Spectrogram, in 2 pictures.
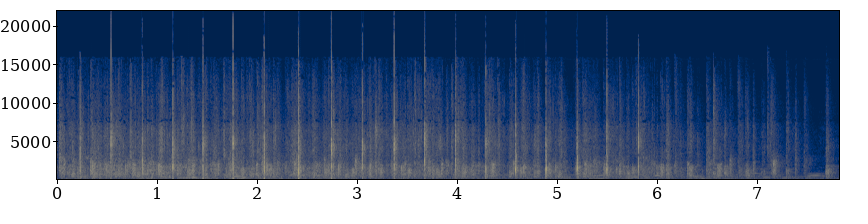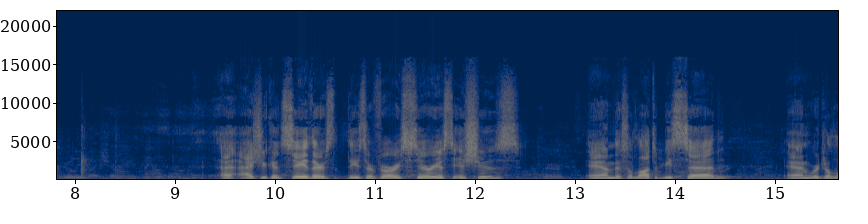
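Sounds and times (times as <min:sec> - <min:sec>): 
audience applause: 0:00.0 - 0:07.8
speech: 0:09.8 - 0:12.5, 0:13.1 - 0:15.6.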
